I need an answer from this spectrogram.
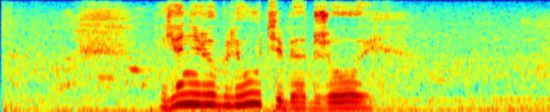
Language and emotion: Russian, sad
